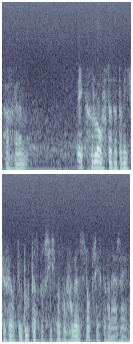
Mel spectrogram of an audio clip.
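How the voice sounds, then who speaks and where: An actor playing an earnest, reserved widowed father in a radio play, speaking in a hesitant, halting way. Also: on the low side, fairly even intonation, dark tone, close to an everyday voice. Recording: tinny old radio recording with hiss.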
